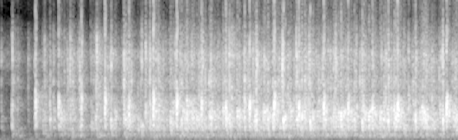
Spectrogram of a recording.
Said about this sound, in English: Yo, I just want to say everybody was clapping when it was dealt with like that.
